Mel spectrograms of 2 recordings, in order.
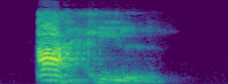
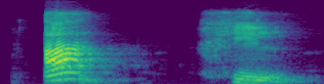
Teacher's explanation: es en A donde recae la mayor entonación de voz. Y como termina en una consonante, por eso tildamos la letra A, ágil. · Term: palabra grave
